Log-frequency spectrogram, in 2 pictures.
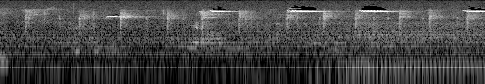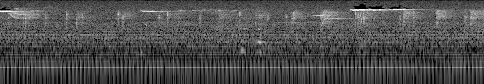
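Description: Faint woodland quiet with a small bird's short, very high chirps, about one a second, loudest around three to four seconds in. A faint low hum sets in partway through.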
